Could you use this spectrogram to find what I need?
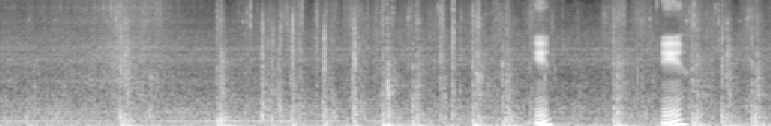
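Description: Footsteps tap steadily on a hard metal floor.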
